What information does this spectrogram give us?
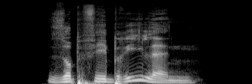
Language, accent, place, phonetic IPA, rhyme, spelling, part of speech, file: German, Germany, Berlin, [zʊpfeˈbʁiːlən], -iːlən, subfebrilen, adjective, De-subfebrilen.ogg
- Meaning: inflection of subfebril: 1. strong genitive masculine/neuter singular 2. weak/mixed genitive/dative all-gender singular 3. strong/weak/mixed accusative masculine singular 4. strong dative plural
